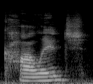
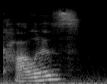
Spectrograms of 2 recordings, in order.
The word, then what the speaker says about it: college: When you try to say a word like college, does it come out sounding like collas?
